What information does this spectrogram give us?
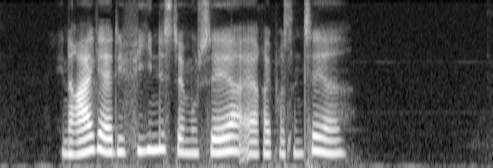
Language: Danish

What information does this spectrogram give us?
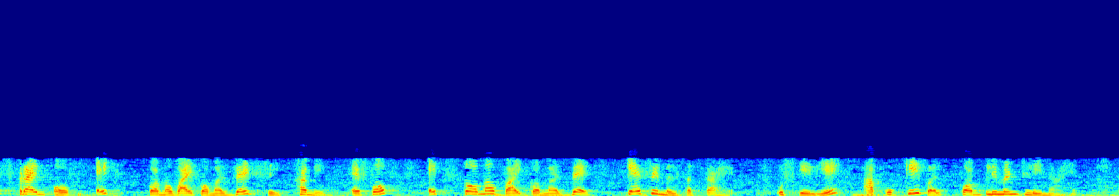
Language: Hindi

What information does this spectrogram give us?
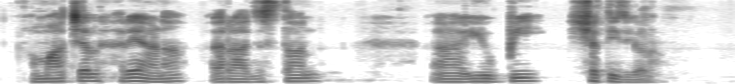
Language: Punjabi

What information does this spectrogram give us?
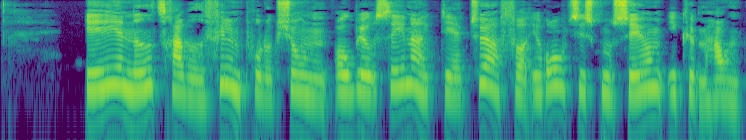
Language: Danish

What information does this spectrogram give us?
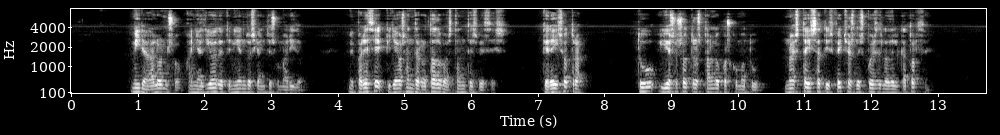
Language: Spanish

